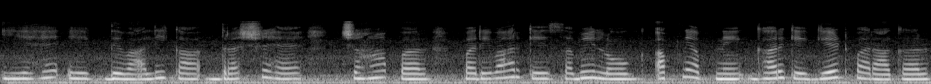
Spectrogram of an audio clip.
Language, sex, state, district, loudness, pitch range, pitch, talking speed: Hindi, female, Bihar, Madhepura, -14 LUFS, 245-285 Hz, 260 Hz, 120 wpm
